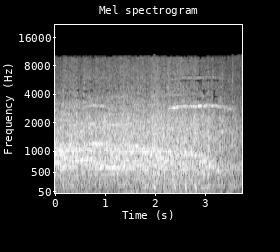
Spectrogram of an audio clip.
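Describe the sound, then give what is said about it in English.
A group of people clapping, a dense, steady patter of many hands with no voices standing out, holding level before tapering off at the end. “Listen, when you have people clapping when you're done, that could go either way.”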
